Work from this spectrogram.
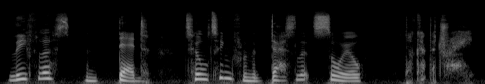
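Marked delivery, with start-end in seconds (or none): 4.1-4.8 breathy whisper to the game; hushed aside to the game. Real, not acted. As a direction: whisper the command.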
